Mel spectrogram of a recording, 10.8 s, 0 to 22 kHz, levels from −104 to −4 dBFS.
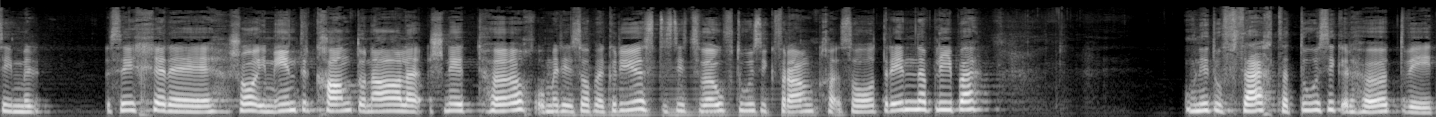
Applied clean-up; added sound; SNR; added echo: neural mask model RNNoise.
